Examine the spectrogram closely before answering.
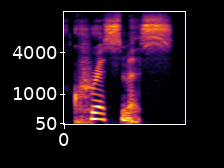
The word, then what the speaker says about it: Christmas: Chris, and then it's an M, a schwa, and an S. Christmas, Christmas, Merry Christmas, Merry Christmas.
